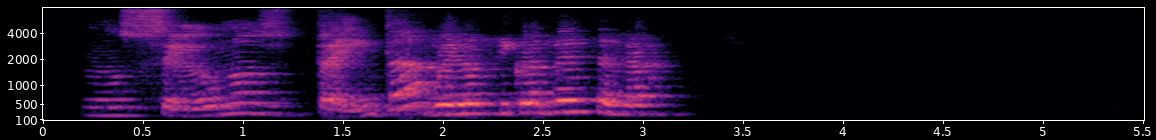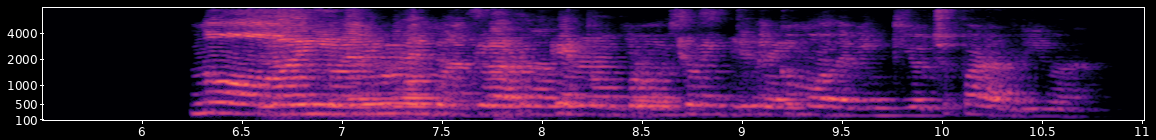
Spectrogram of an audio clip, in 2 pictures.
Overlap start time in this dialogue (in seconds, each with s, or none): 6.7 s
